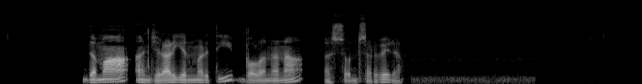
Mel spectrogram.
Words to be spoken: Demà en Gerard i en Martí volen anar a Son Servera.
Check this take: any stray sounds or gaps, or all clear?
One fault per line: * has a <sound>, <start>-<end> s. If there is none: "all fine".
all fine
